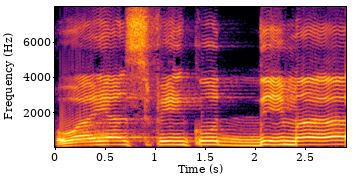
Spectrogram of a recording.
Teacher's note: An-nabr itu meninggikan sedikit suara dari sukun hamzah kalau kita wakofkan.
